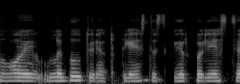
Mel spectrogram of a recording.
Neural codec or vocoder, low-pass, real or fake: codec, 32 kHz, 1.9 kbps, SNAC; 10.8 kHz; fake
